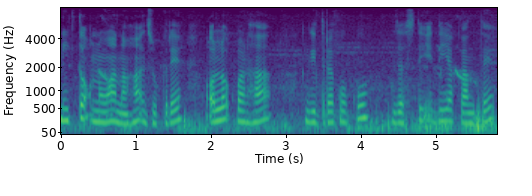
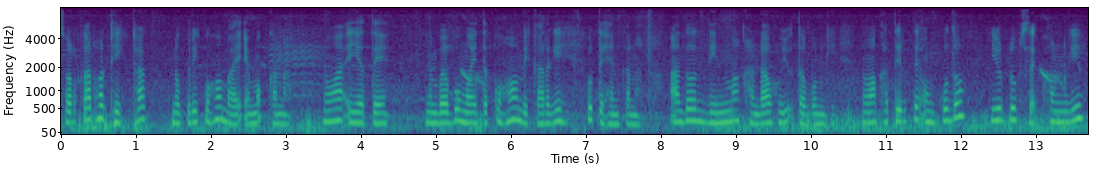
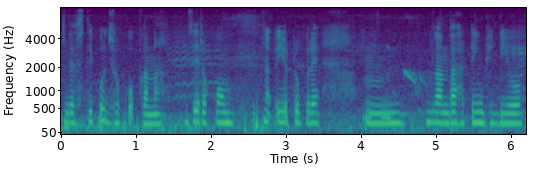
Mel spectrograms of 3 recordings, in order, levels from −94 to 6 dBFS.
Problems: none marked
